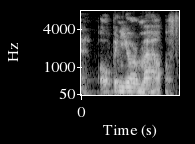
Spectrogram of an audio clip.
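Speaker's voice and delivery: close, hushed, secretive half-whisper. Speaking in character, leaning close to someone's ear: half-whispering in his ear. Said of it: "whisper him".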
